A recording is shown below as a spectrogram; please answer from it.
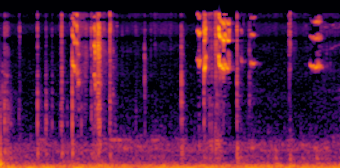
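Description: Precision screwdriver squeaking and clicking as it turns out small laptop screws, with short high-pitched squeaks about two and a half seconds in and again at the end. The noise comes from the screwdriver itself, which is due for replacement.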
